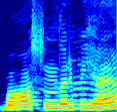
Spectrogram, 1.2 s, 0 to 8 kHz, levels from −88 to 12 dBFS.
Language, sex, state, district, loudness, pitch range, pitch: Hindi, female, Bihar, Darbhanga, -16 LUFS, 280-305 Hz, 295 Hz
